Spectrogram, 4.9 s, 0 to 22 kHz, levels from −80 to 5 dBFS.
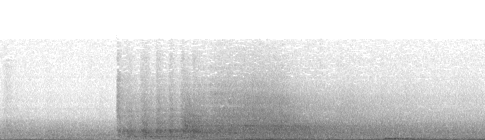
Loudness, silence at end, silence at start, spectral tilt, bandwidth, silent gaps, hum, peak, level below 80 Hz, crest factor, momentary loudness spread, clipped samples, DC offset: -27 LUFS; 0 s; 0 s; -4 dB/octave; 16 kHz; none; none; -12 dBFS; -32 dBFS; 16 dB; 12 LU; under 0.1%; 0.2%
